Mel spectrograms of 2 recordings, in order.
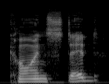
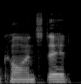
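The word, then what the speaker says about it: Kindstedt: book here by Paul anyone pronounce that coin stead I think I'd say so Paul coins dead it's called cheese and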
